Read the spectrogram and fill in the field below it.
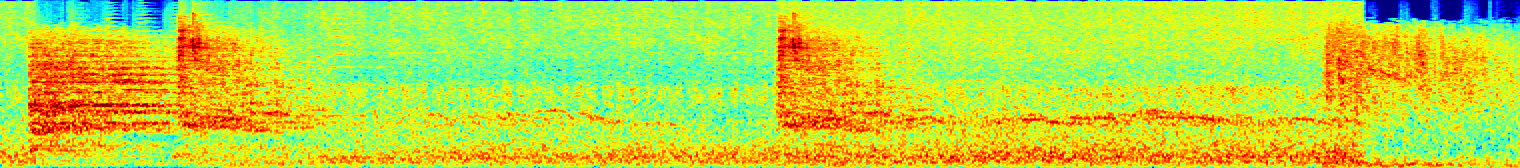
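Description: A fiery blast roars and rumbles.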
